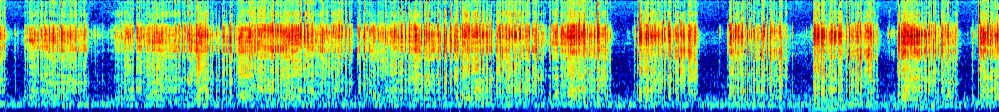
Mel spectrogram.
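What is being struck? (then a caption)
Glycerin soap bar. Fingernails scratch the surface of a translucent pale yellow glycerin soap bar held in both hands. The result is a dense, bright, dry scratching with a faint crackle, running in long bursts broken by a few short pauses.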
